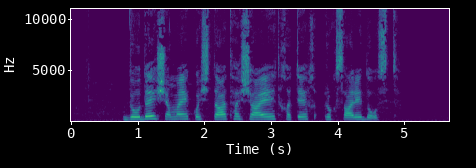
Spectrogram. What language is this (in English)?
Urdu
